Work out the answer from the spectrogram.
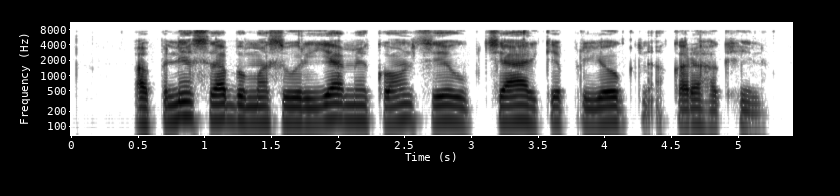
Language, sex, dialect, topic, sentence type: Magahi, male, Central/Standard, agriculture, question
